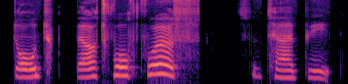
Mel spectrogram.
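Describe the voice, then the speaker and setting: A woman uses a put-on character voice with a high pitch on a very clean recording with a silent background. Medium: read story. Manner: gentle, patient.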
